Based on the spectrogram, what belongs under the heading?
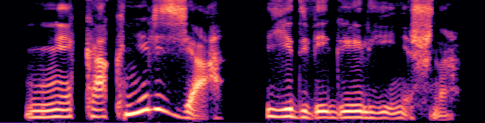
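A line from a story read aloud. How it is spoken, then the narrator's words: Venomous muffled hiss. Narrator (Russian): Ядовито прошипели в ответ уже из-под кровати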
